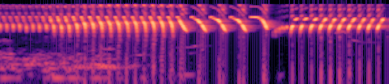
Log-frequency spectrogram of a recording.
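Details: Excited canary pouring out a tight rolling song to prompt other canaries to answer: a rapid buzzy trill that shifts into repeated swooping, slurred notes, continuous and loud.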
